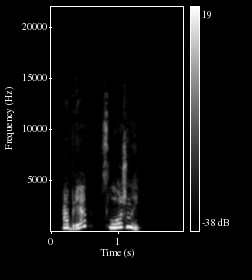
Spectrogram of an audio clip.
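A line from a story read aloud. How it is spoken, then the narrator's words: Squeaked matter-of-factly. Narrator (Russian): пискнула Мика, якобы констатируя факт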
